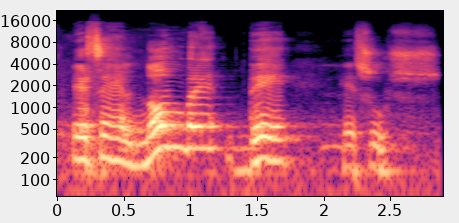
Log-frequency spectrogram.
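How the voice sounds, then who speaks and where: In a room with audible echo, a man speaks with lively intonation. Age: 60s. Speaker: preacher. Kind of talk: sermon.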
